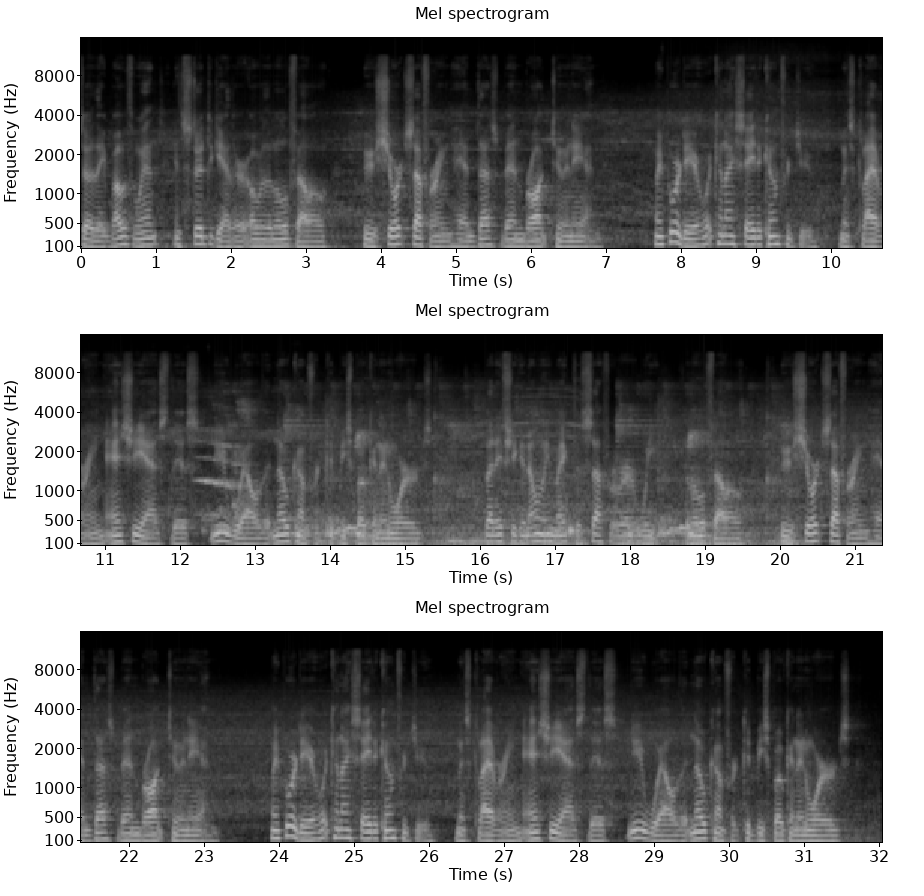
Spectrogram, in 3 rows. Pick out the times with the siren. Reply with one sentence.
You can't hear the siren here.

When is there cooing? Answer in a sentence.
You can hear the cooing from 12.2 to 20.4 s.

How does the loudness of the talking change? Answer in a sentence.
The loudness of the talking stays about the same.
